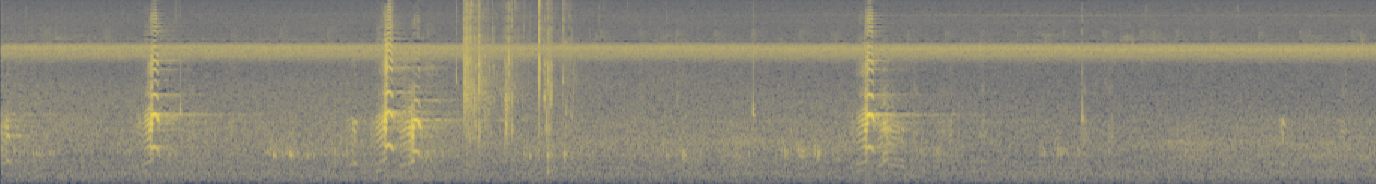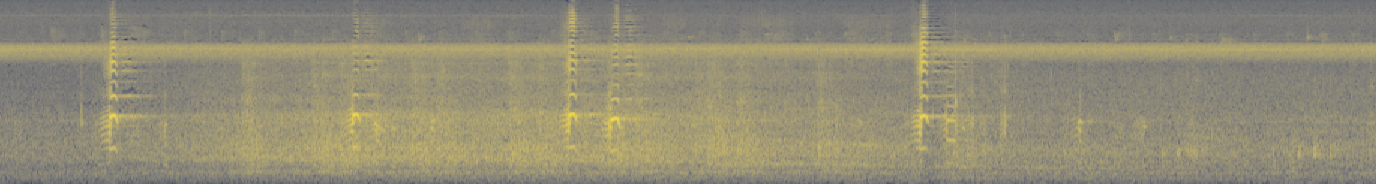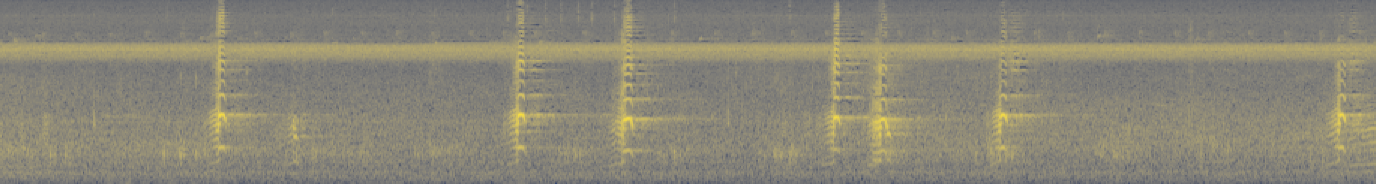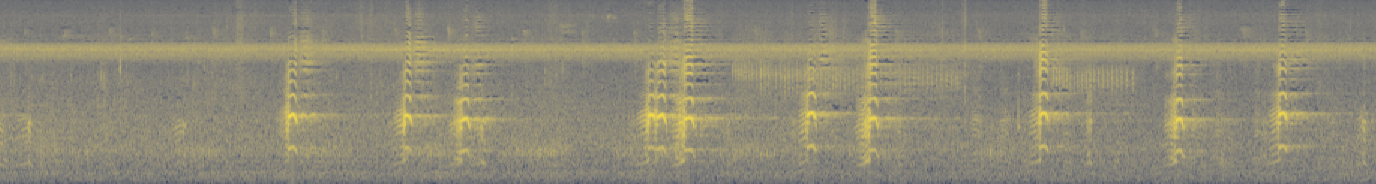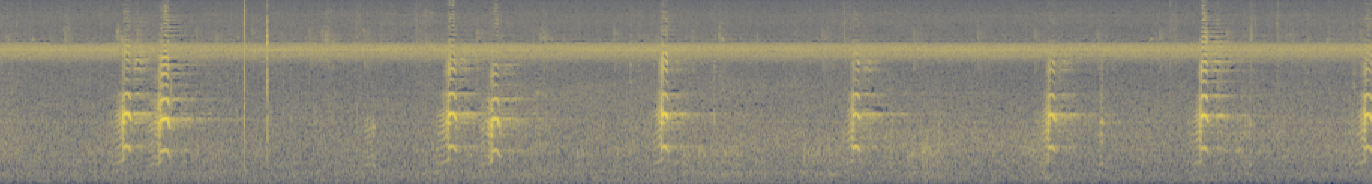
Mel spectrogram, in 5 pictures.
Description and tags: geese honking honk
Canadian geese honking in river with crickets and fish jumping. City BG noise with overhead subway train pass in distance.
Channel.
crickets, geese, squawk, subway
